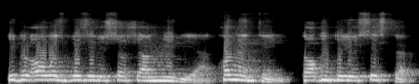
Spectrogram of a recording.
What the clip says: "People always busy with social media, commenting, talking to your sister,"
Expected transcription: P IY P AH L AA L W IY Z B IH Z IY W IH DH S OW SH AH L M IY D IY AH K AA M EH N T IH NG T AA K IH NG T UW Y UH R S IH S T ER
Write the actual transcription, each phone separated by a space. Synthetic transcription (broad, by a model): P IY P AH L AA L W IY Z B IH Z IY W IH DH S OW SH AH L M IY D IY AH K AA M EH N T IH NG T AA K IH NG T UW Y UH R S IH S T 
